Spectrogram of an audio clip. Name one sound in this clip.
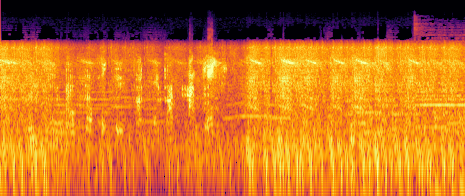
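Laser cannons fire in quick bursts.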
